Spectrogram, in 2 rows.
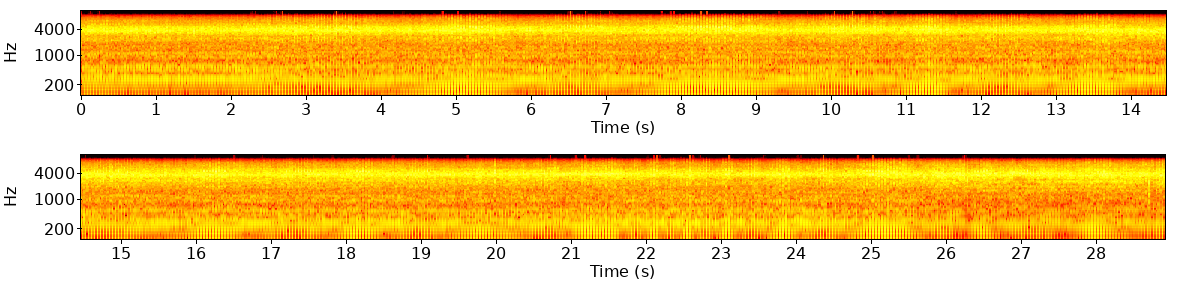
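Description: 1967 Wheel Horse Lawn Ranger's 6 HP Tecumseh single-cylinder engine running steadily under load, driving the STR-324 snowthrower as it throws snow. The engine note shifts briefly about twenty seconds in, then settles again.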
